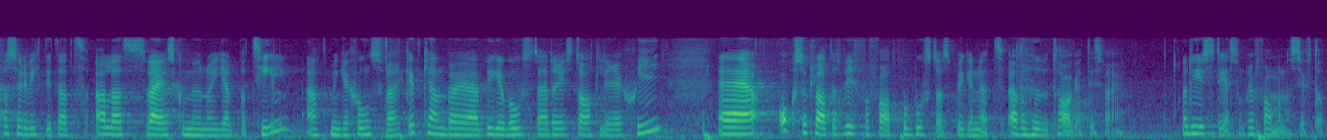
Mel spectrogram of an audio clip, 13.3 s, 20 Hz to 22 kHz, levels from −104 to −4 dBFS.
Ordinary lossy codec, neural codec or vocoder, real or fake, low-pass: none; none; real; 7.2 kHz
